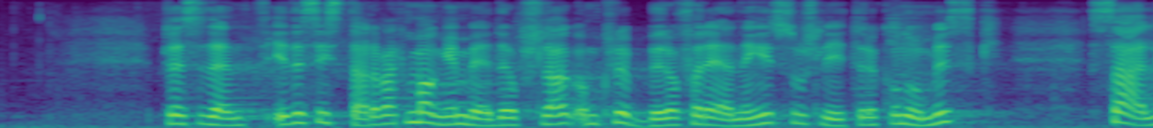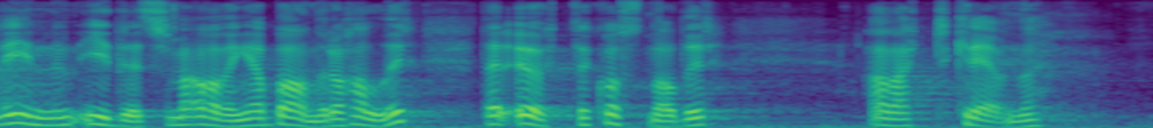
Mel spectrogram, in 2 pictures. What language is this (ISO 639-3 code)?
nor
